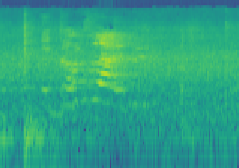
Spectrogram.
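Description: A young girl's high-pitched voice calls out briefly about a second in, falling in pitch, as she comes down a plastic tube slide. Two low thumps come near the start.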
